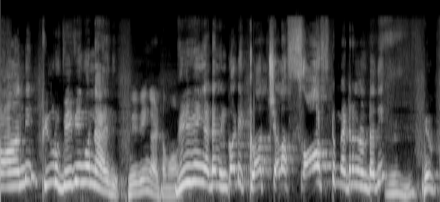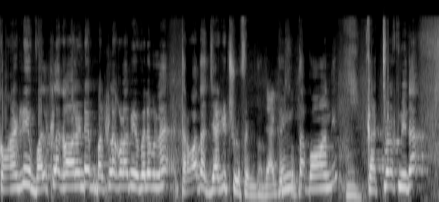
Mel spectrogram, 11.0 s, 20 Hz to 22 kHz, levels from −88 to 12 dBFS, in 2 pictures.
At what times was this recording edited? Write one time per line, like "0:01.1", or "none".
none

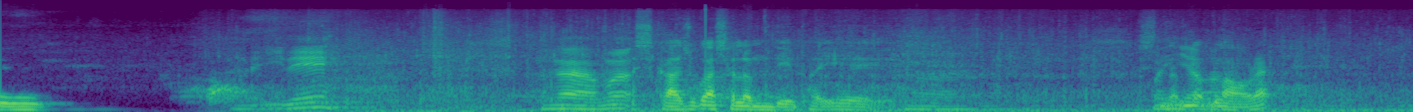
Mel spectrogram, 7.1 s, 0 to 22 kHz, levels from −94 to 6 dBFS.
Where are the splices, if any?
0:01.3

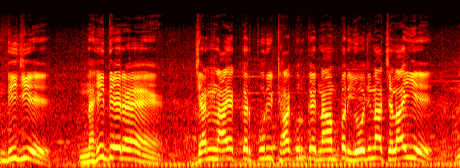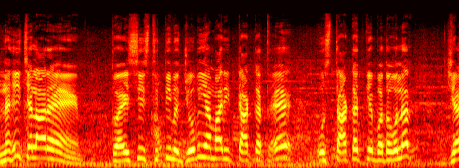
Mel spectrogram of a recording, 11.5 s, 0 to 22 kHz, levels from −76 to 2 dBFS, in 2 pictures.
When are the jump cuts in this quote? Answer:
none

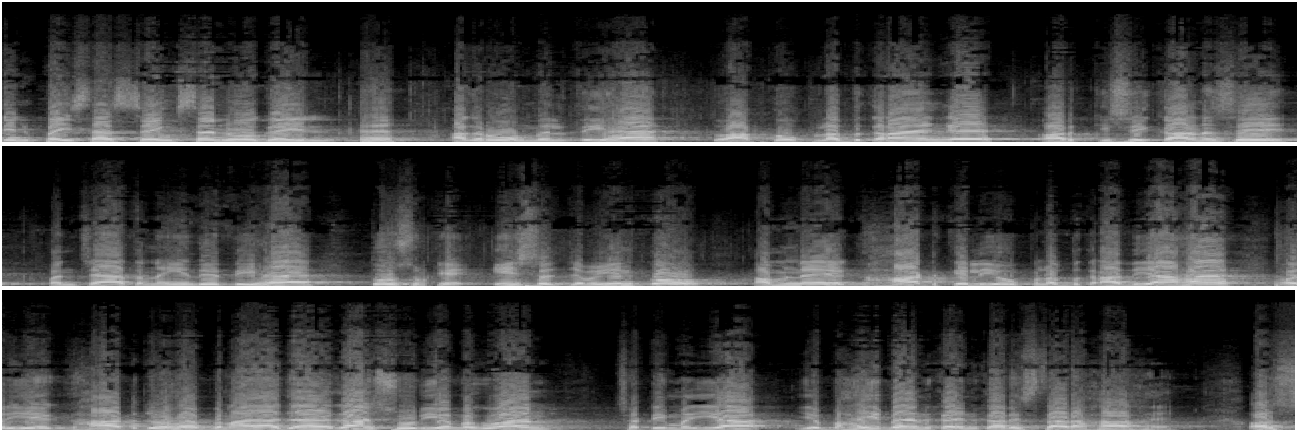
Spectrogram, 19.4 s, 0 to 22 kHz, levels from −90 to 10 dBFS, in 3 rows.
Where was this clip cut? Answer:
0:01.8
0:08.6
0:14.8

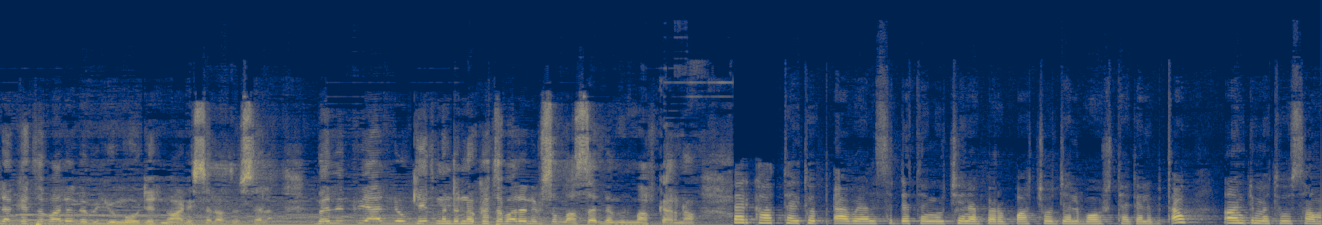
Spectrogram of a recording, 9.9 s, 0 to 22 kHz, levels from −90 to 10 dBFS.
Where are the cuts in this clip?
0:05.3

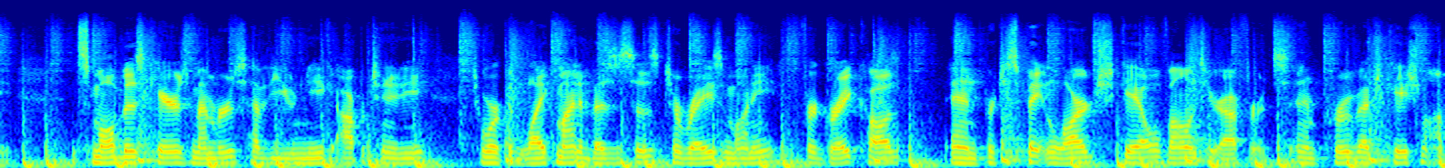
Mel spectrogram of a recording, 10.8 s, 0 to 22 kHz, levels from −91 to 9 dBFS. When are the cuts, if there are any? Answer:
0:06.9

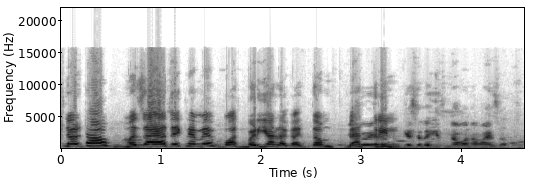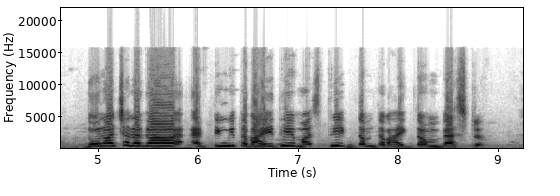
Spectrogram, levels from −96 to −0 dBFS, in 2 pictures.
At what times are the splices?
none

